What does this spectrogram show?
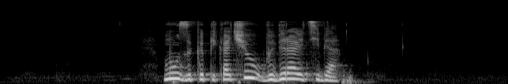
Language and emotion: Russian, positive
